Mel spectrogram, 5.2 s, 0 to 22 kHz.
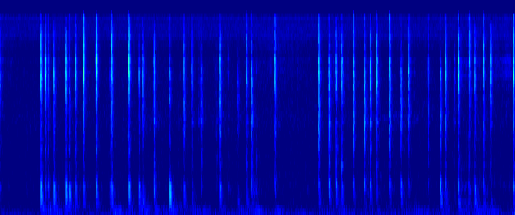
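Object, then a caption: Moulded plastic steering wheel airbag cover. Long painted nails and fingertips tap rapidly on the textured black plastic airbag cover, a hollow moulded panel with a chrome Toyota emblem, in the centre of a car steering wheel. About 28 quick, dry, clicky taps with a bright edge and a slight hollow knock die away almost instantly, starting after a brief pause and running in irregular bursts.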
